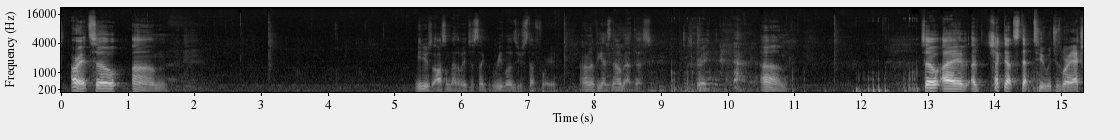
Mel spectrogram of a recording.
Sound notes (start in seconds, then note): 10.2 laughing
